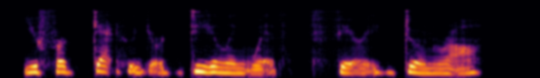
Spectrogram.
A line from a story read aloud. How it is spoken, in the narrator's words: Adam says through clenched teeth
